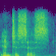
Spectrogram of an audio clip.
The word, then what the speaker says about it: entasis: swell in the center, and this is called entasis. I've also heard it pronounced entasis.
